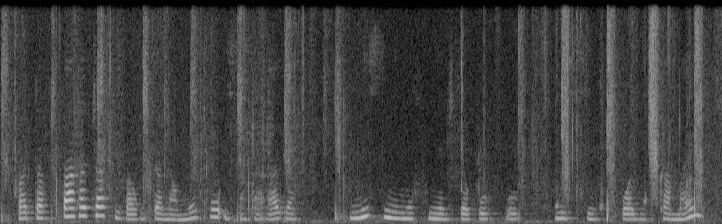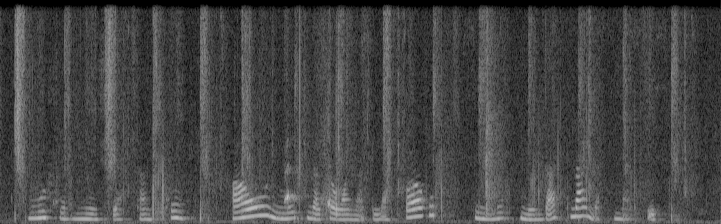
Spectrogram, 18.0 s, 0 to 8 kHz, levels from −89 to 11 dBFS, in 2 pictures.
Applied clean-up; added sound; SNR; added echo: none; Walk, footsteps; 8 dB; reverberation time 0.5 s.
